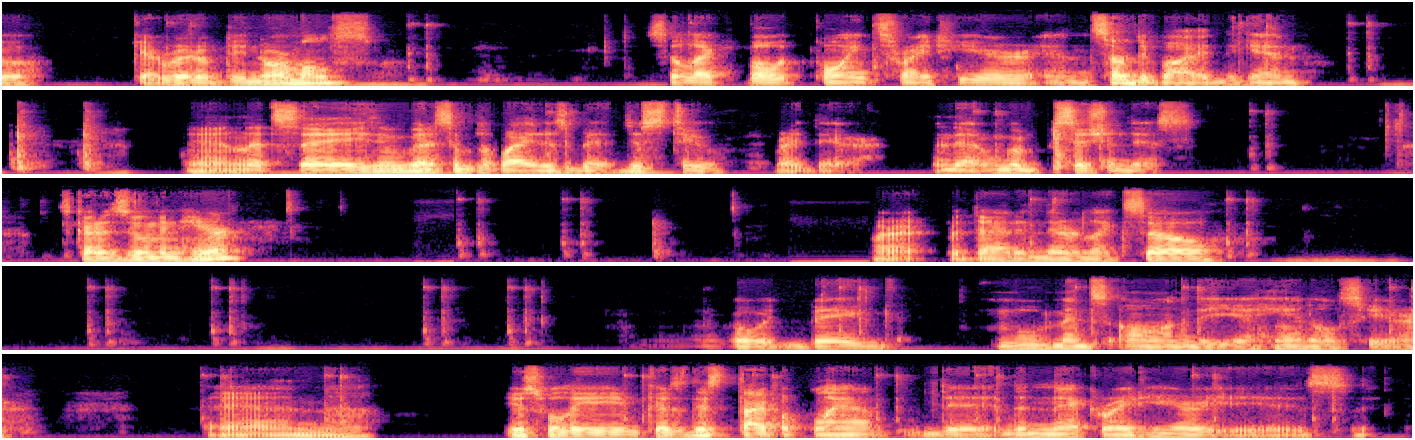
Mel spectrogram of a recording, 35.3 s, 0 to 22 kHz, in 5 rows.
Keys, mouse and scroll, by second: 1.0 click, 3.5 click, 6.4 right click, 9.9 click, 12.0 click, 13.4 click, 13.9-14.4 scroll up 3, 14.6 shift+middle click, 15.7 g, 17.0 click, 18.0 g, 20.4 click, 20.8 g, 22.4 click, 22.6 g, 23.8 click, 24.0 g, 25.6 click, 25.7 g, 27.3 click, 27.4 g, 29.4 click, 30.0 click, 30.8 g, 32.1 click, 32.4 g, 33.2 click, 33.4 g, 34.9 click.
